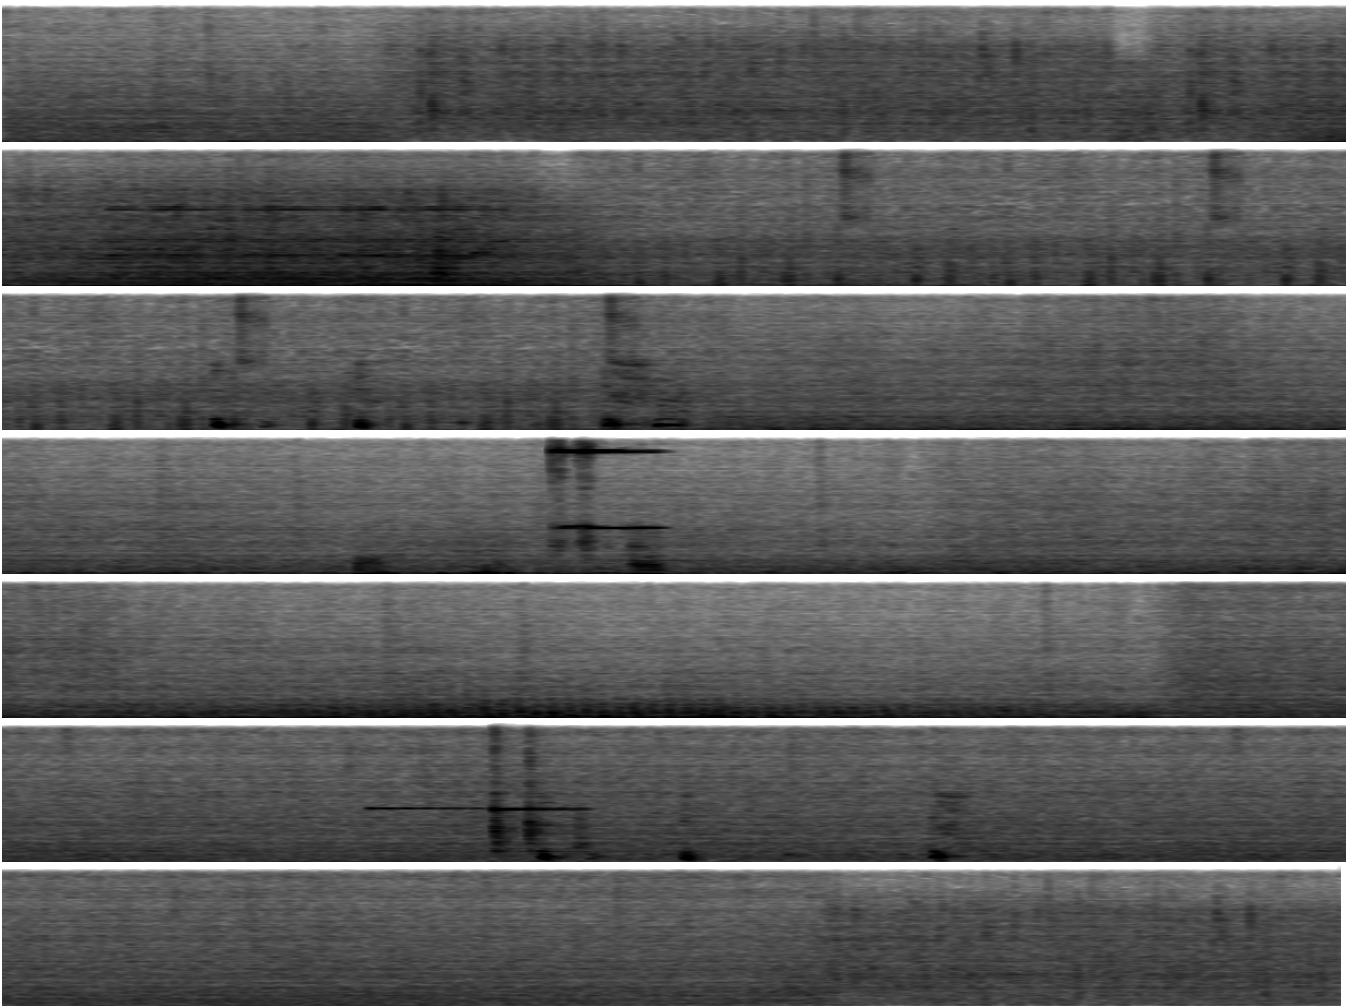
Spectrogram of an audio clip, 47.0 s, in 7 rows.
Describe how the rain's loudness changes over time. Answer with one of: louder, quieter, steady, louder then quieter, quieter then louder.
steady.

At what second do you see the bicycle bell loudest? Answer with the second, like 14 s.
23 s.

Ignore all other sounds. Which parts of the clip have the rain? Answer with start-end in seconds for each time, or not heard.
0.0-46.9.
